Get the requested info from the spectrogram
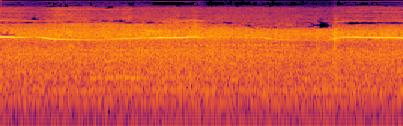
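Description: Steady hissing roar of a burning minibus being hosed down by firefighters, with a high whistling tone that wavers slightly in pitch.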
